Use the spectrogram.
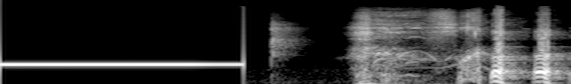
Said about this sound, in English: Beep that out, editor, please.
